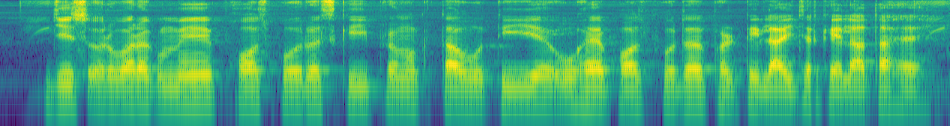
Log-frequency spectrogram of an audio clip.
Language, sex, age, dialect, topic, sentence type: Hindi, male, 31-35, Kanauji Braj Bhasha, agriculture, statement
